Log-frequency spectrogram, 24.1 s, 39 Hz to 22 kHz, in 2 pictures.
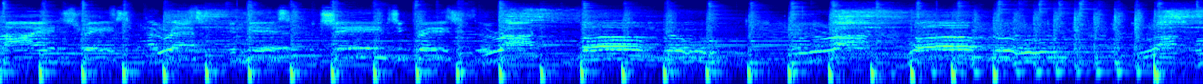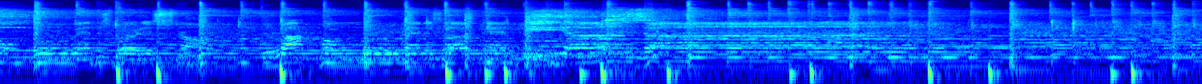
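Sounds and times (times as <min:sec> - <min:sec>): band playing rock song: 0:00.0 - 0:24.0
steady drum beat: 0:00.0 - 0:24.0
wordless singing: 0:00.0 - 0:24.0.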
